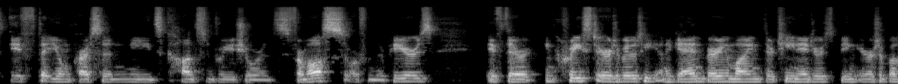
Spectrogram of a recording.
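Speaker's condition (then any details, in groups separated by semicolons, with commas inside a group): No condition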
